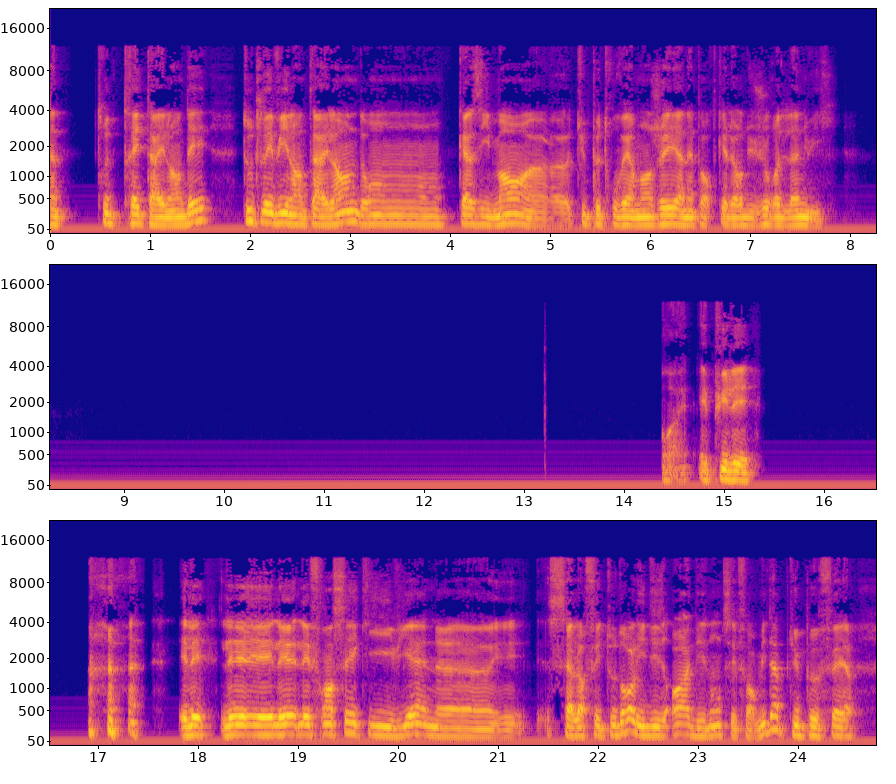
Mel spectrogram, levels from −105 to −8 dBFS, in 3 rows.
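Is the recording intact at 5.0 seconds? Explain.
No. At 5.0 seconds, as across the whole recording, the speech carries mains hum. A ground loop or a nearby transformer is letting the 50 Hz power line leak into the signal path, so the 50 Hz component rides along under the speech. That sounds like a steady, low drone with some low harmonics, sitting roughly 30 dB below the speech. It is quiet but constant.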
